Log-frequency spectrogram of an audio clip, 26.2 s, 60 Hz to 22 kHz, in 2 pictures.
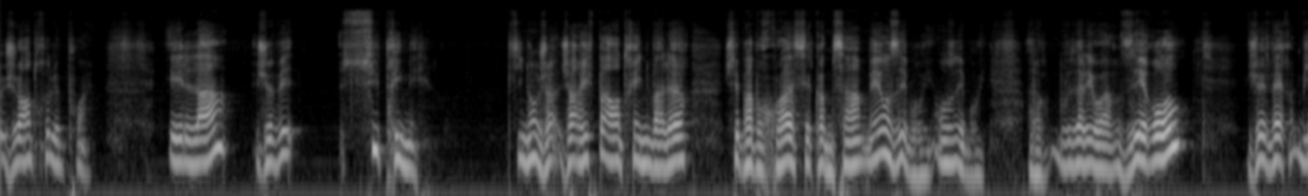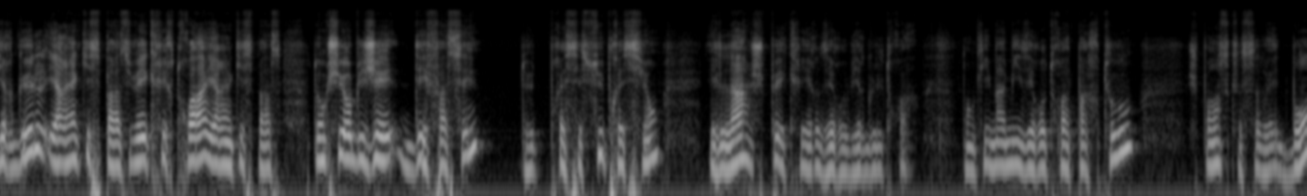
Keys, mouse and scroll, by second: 0.3 click, 3.6 Delete, 11.4 0, 13.2 ,, 19.0 Delete, 25.2 click.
